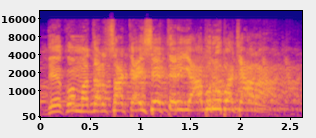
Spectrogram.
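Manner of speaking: loud, high and slow declamation; preaching at full force. Real, not acted. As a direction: proclaim it to the crowd. Climactic appeal to audience. (पूरे जोश से तक़रीर)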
